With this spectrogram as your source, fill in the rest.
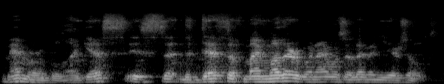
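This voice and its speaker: Speaking from an echoey indoor room on an online video call, an older male congregation member from Cuba recalls things in a relaxed personal interview. His pitch sits in the middle, his delivery is hesitant and chatty, and a faint hum of background noise lingers.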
